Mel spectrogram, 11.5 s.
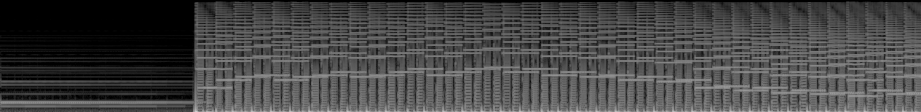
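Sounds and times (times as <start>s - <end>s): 
toccata played on MOS6581R2 sound chip: 2.5s - 11.5s.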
